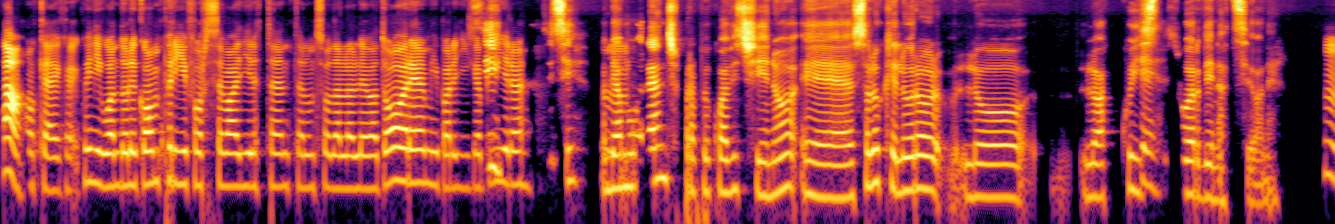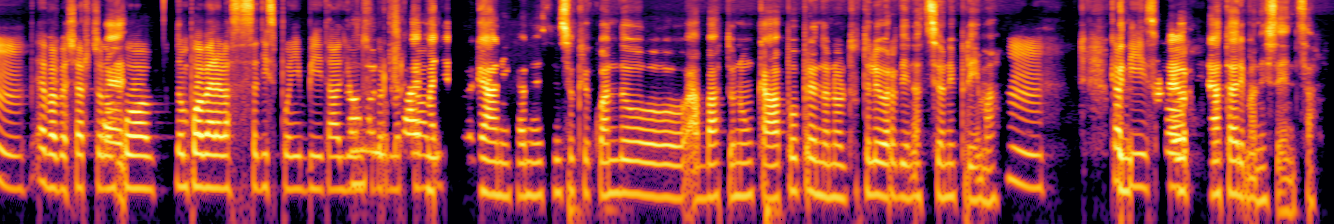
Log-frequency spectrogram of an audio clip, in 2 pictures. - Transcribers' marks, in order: "okay" said as "kay"; tapping; distorted speech; other background noise
- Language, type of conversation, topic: Italian, unstructured, Ti affascina di più la cucina italiana o quella internazionale?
